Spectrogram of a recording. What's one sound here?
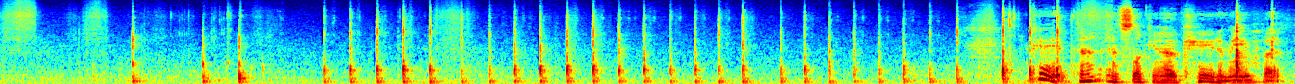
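A foam blending tool dabs on paper with quick, soft, regular taps.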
